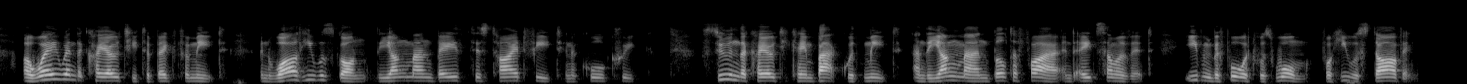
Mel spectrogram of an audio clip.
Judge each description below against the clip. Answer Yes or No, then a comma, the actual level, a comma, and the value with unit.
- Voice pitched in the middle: Yes, medium, 165 Hz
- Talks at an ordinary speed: No, fast, 210 wpm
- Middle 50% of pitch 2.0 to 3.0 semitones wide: Yes, narrow, 2.6 semitones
